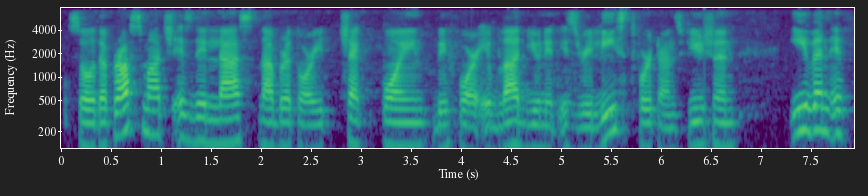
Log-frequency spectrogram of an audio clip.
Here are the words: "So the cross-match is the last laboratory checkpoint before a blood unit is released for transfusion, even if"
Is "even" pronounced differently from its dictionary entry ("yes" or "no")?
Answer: no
